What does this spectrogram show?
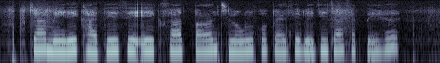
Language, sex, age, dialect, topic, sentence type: Hindi, female, 18-24, Garhwali, banking, question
